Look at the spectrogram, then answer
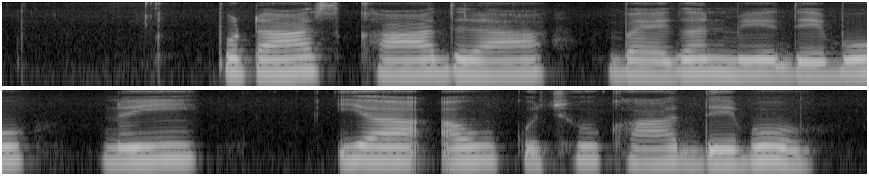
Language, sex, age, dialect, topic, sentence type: Chhattisgarhi, female, 25-30, Eastern, agriculture, question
